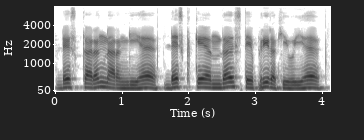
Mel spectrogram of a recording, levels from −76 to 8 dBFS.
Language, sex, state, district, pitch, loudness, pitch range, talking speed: Hindi, male, Jharkhand, Palamu, 135 Hz, -14 LUFS, 120-150 Hz, 175 wpm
